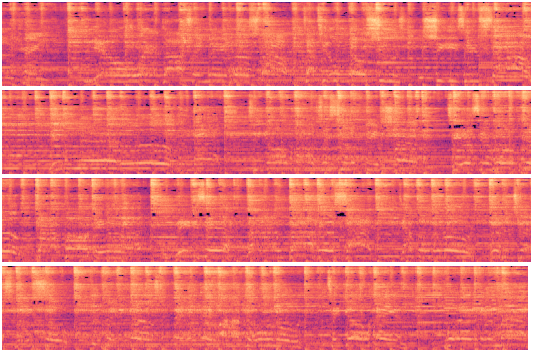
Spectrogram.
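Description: Live band playing: a saxophone carrying a wavering melody over strummed acoustic guitar, fiddle and a steady cajon beat.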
